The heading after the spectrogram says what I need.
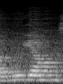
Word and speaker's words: bouillon: Cái này là từ gốc Pháp, bouillon, đọc là bouillon là cái mình hay gọi nên là nước dùng á, nước lèo á.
